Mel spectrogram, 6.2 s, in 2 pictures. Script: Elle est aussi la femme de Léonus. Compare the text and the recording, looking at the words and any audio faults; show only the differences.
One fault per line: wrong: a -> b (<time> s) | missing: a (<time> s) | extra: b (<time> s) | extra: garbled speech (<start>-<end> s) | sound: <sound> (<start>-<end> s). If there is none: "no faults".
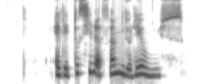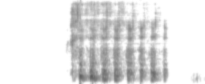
sound: laugh (4.1-5.6 s)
